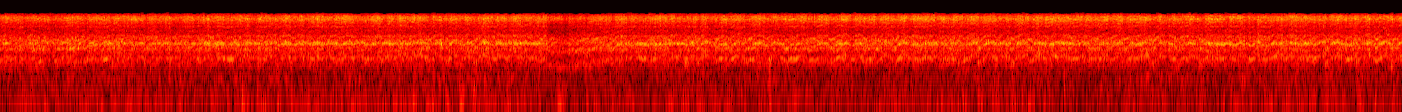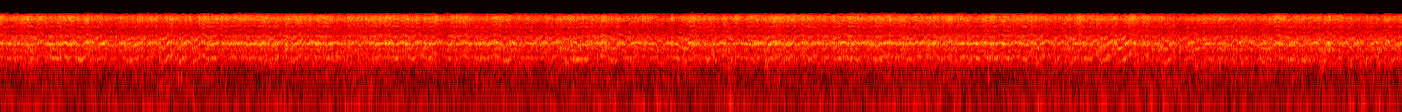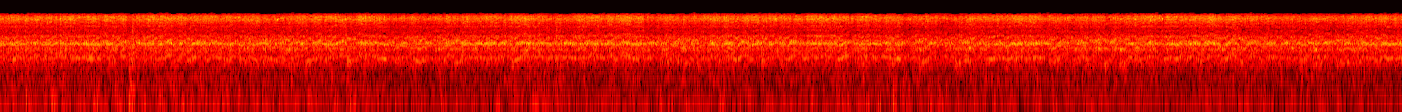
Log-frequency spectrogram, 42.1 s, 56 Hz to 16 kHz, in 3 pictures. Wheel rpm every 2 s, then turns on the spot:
210, 230, 230, 220, 210, 220, 230, 230, 230, 230, 220, 230, 220, 220, 230, 230, 230, 220, 230, 220, 220.
none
